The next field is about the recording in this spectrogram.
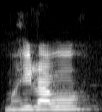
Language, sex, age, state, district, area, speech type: Gujarati, female, 45-60, Gujarat, Amreli, rural, spontaneous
